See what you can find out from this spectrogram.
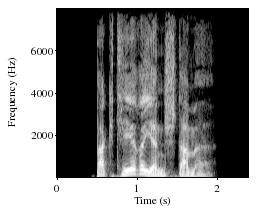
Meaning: dative singular of Bakterienstamm
- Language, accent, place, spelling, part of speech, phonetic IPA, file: German, Germany, Berlin, Bakterienstamme, noun, [bakˈteːʁiənˌʃtamə], De-Bakterienstamme.ogg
